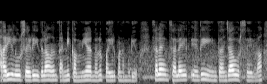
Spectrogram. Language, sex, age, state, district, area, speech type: Tamil, female, 18-30, Tamil Nadu, Thanjavur, urban, spontaneous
